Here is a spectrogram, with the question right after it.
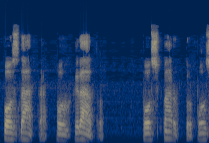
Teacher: ya no se pronuncia la t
